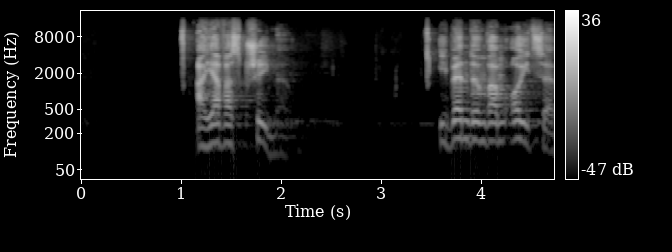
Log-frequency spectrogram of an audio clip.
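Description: A man speaks through a microphone in a resonant hall, in a slow, earnest preaching voice.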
